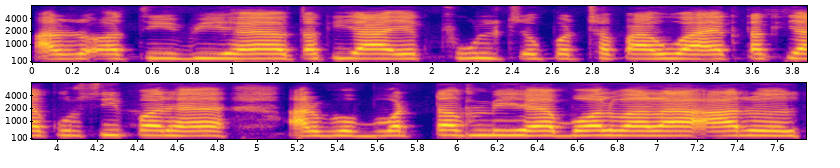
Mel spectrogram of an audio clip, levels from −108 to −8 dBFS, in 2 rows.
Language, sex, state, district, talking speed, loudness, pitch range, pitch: Maithili, male, Bihar, Darbhanga, 185 wpm, -17 LUFS, 240-250 Hz, 245 Hz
